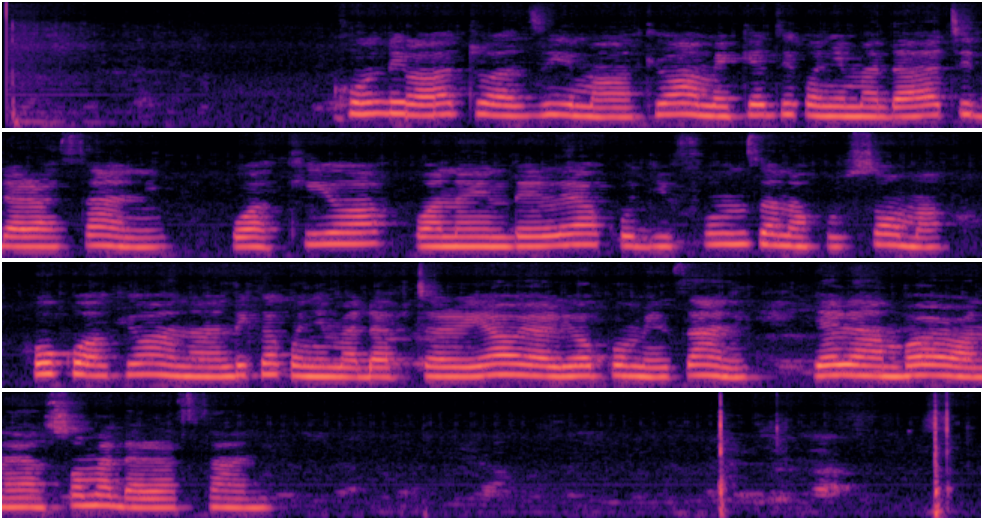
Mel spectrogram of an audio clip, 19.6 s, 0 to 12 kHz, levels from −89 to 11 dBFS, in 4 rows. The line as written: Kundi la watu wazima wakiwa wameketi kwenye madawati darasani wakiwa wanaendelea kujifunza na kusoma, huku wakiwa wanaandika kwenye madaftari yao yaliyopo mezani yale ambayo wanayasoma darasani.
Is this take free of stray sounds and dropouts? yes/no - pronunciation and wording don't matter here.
yes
